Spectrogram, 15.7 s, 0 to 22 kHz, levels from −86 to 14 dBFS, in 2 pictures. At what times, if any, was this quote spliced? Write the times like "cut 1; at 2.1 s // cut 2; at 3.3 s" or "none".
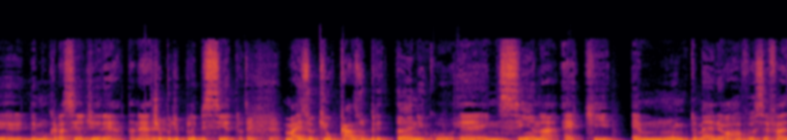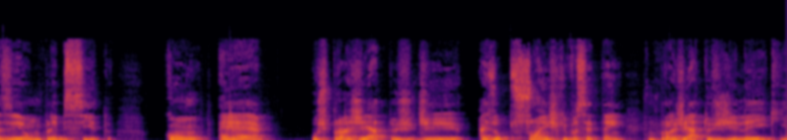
cut 1; at 1.5 s // cut 2; at 12.0 s // cut 3; at 14.3 s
